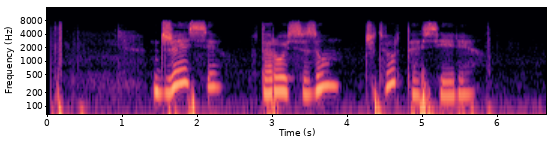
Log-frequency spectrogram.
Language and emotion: Russian, sad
